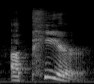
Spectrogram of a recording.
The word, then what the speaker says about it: appear: Now make sure you're releasing some air. Watch me. If I don't release air on the P, it looks like this. Appear. Appear. But watch this. Appear. Appear. Do you see the difference? Appear. Appear. Appear. Appear. Appear. Appear. A lot of air Appear. comes out on the stressed syllable.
